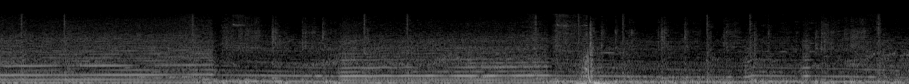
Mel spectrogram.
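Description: In The Crew Motorfest, a Mercedes-AMG One's engine drones continuously at high revs, its pitch climbing and dipping with gear shifts, and a brief louder bump partway through.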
